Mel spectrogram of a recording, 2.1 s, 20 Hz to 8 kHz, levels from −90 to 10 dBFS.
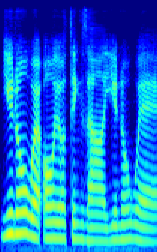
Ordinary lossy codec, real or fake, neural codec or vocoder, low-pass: none; fake; codec, 16 kHz, 0.2 kbps, FocalCodec; 7.2 kHz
